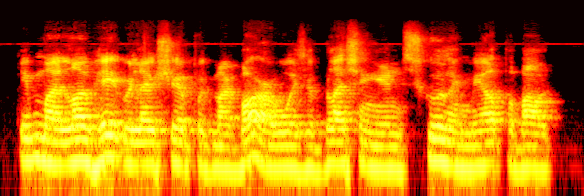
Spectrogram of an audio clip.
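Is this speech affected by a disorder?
Yes: ALS; ALS with throat onset, first noticed while singing at gigs, age 66, ENT first prescribed Mucinex; about a year and a half since first symptoms, recently diagnosed by neurologist; throat not responding when singing, could not reach notes, nephew brain surgeon in Boston heard voice change.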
